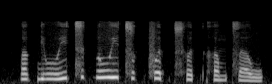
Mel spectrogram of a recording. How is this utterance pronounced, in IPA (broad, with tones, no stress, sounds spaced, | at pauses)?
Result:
ɐ˨ k̚ j uː˨˥ j t͡s ɪ˧ k̚ l uː˧ j t͡s ʊ˨ k̚ f ɵ˧ t̚ t͡sʰ ɵ˨ t̚ kʰ ɐ˨ m t͡s ɐ˨˩ w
